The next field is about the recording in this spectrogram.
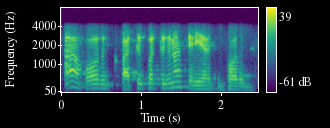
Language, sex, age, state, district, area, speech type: Tamil, male, 18-30, Tamil Nadu, Erode, urban, conversation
